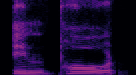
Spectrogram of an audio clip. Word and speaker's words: import: Import. Ah, bukan. Yang ditekan yang di sini. Syllable pertama.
